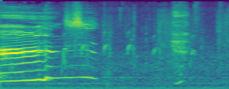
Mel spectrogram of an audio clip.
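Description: Ducklike bird quacks in the Genshin Impact video game, a couple of short nasal calls close by, alone with no talk.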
